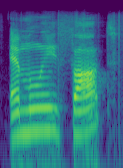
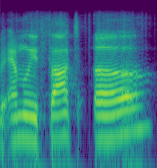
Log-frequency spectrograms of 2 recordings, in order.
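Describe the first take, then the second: First: The words flow on with no hesitation sound. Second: A hesitation sound follows the word thought. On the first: The speaker calls it right. "Only say the words" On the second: The speaker calls it wrong. "Instead of Emily thought uh"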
